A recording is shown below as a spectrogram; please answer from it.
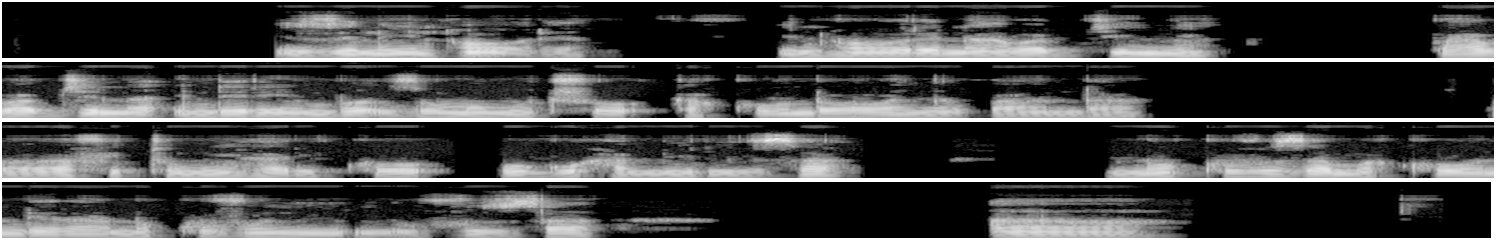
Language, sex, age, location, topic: Kinyarwanda, male, 36-49, Musanze, government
